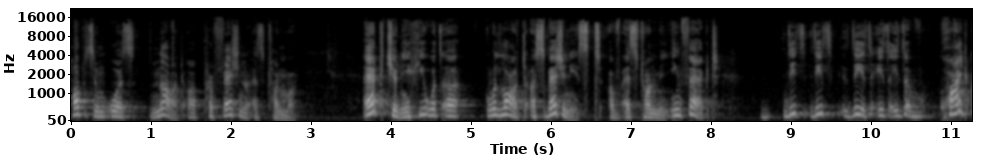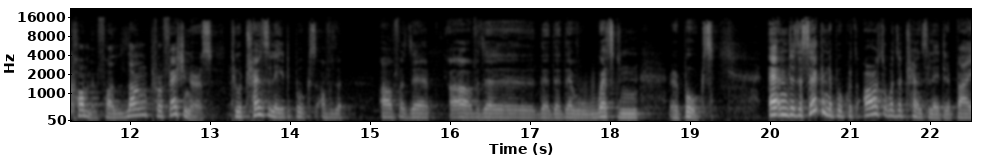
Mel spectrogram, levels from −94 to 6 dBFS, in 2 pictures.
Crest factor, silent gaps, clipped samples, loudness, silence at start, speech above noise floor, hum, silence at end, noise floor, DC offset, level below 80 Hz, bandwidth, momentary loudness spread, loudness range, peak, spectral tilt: 26 dB; none; under 0.1%; -39 LUFS; 0 s; 34 dB; none; 0 s; -73 dBFS; under 0.1%; -82 dBFS; 16 kHz; 15 LU; 8 LU; -14 dBFS; -4 dB/octave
